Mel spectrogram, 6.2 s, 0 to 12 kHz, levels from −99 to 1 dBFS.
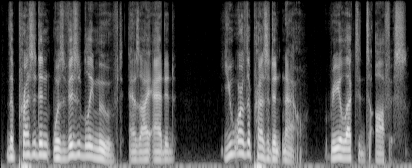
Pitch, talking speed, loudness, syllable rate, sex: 140 Hz, 155 wpm, -18 LUFS, 5.8 syllables/s, male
